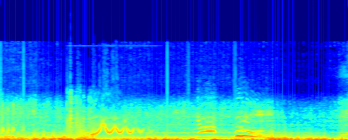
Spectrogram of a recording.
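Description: A motorcycle is ridden along a rural road past sugarcane and maize fields. Steady wind buffets the microphone over a low engine rumble, a few brief whistling tones sweep through, and a voice says one short word.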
